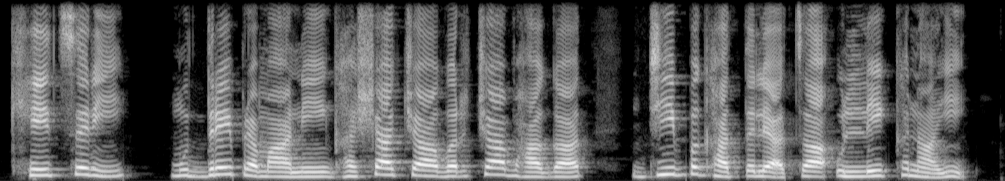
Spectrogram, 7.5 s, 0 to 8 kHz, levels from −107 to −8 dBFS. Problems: none marked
